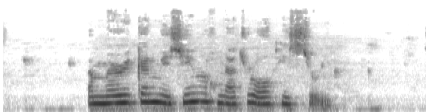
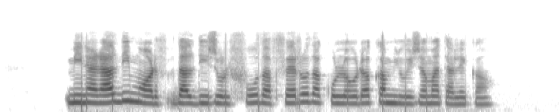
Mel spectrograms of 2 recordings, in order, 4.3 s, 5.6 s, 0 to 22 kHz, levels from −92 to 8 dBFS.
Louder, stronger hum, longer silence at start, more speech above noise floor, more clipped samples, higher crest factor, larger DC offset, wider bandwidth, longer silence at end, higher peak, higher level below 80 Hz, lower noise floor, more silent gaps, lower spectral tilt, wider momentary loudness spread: first, -23 LUFS vs -34 LUFS; neither; first, 0.9 s vs 0.65 s; second, 38 dB vs 55 dB; neither; about the same, 16 dB vs 20 dB; neither; first, 16 kHz vs 8 kHz; first, 0.9 s vs 0.7 s; first, -10 dBFS vs -14 dBFS; first, -54 dBFS vs -74 dBFS; second, -60 dBFS vs -90 dBFS; neither; first, -4 dB/octave vs -1.5 dB/octave; about the same, 13 LU vs 13 LU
